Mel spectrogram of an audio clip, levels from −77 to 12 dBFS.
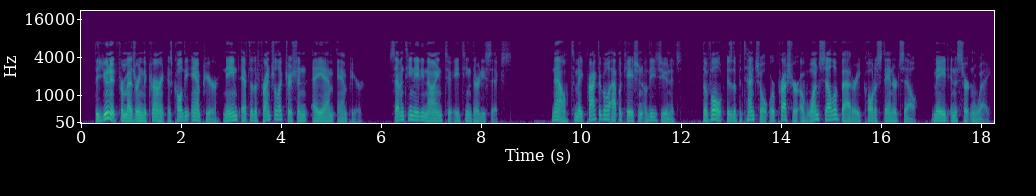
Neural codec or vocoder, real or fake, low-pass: none; real; 7.2 kHz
